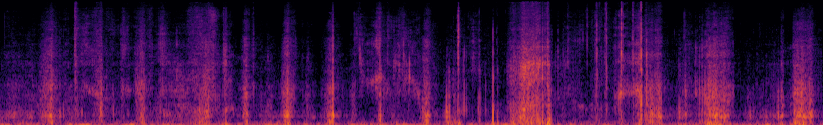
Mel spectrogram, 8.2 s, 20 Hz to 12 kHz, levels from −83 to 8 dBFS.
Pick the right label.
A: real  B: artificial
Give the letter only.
B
